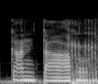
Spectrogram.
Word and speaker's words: cantar: So in Espanol, it's cantar. Cantar. Canta. Good. Ah, Good. If you can, you can practice. And it's a simple word, but you can practice rolling your R's with this word. Cantar.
